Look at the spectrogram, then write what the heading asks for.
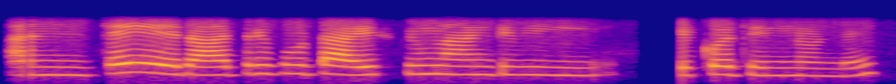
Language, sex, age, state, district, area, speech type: Telugu, female, 18-30, Telangana, Kamareddy, urban, conversation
